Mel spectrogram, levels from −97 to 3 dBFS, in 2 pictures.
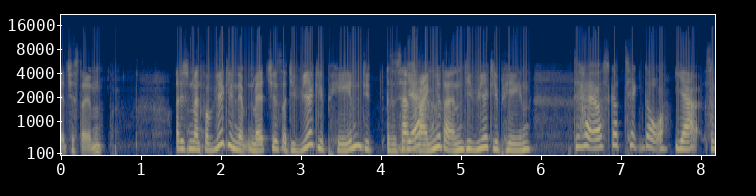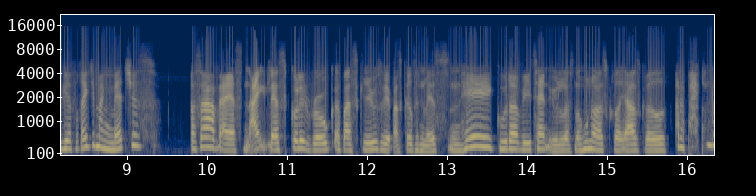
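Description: A filter restarted on every block runs through the whole of this speech recording, heard as a 50 Hz buzz riding under the audio and rising and falling with its level. Each block starts the filter from silence, adding a small transient every 20 ms.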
